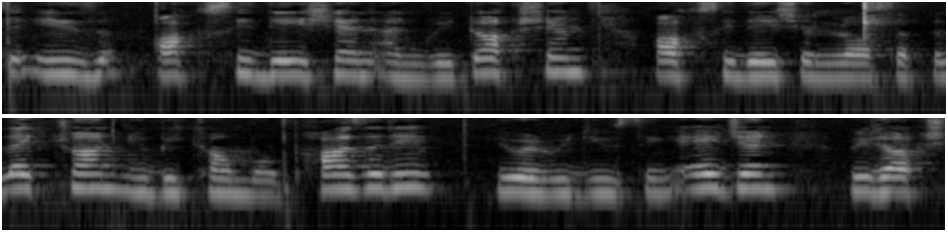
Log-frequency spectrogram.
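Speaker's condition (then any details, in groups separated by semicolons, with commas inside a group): No condition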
